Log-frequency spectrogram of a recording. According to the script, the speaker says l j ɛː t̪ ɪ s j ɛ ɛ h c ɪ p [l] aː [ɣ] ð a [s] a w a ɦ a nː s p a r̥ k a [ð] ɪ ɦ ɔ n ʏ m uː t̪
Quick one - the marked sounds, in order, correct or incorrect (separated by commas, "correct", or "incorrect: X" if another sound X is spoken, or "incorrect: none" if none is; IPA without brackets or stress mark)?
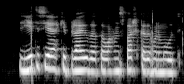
incorrect: ɾ, correct, incorrect: θ, correct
